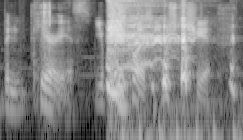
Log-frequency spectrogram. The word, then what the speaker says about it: Worcestershire: Worcestershire. It's Worcestershire, Mm. Instead of saying shire, you say sheer.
